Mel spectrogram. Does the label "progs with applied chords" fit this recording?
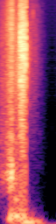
No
